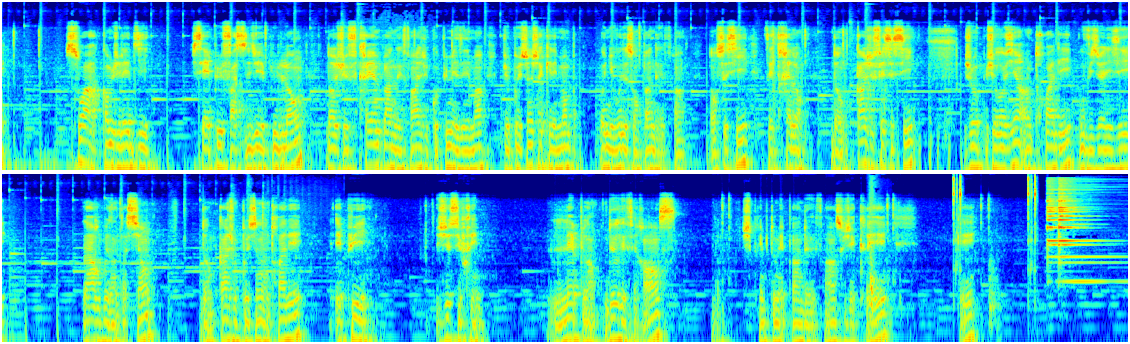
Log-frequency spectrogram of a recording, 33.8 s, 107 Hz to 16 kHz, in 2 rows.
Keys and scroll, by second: 13.4 Escape.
